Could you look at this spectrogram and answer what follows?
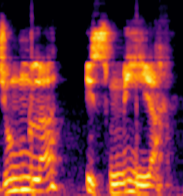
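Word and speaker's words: جملة اسمية: আমরা এভাবে বলবো জুমলা ইসমিয়া, এই তাগুলো কি হবে, তাগুলো হায়ের মতো উচ্চারণ হবে, জুমলা ইসমিয়া।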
